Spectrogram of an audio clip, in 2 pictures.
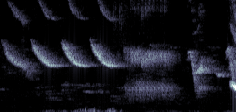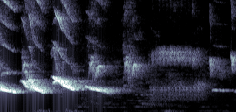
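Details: Green-winged saltator singing hard, with three thin descending notes leading into loud rolling whistled phrases, alongside low thumping noises.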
